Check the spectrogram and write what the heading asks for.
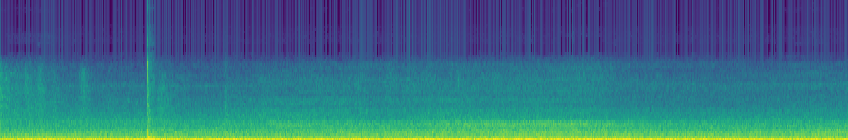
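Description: Steady low rumble of road traffic, with a single sharp click about a second and a half in.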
